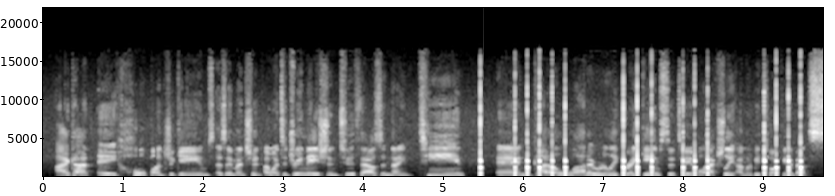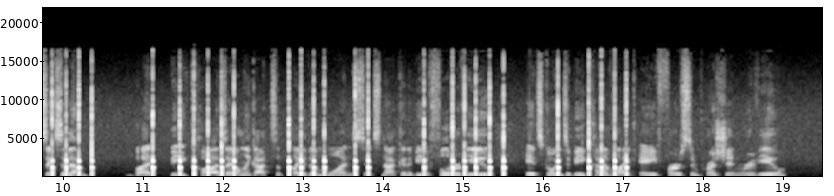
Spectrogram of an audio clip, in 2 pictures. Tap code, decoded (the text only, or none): ENTERED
